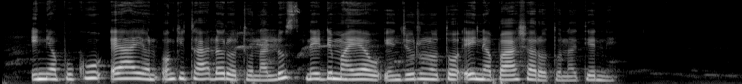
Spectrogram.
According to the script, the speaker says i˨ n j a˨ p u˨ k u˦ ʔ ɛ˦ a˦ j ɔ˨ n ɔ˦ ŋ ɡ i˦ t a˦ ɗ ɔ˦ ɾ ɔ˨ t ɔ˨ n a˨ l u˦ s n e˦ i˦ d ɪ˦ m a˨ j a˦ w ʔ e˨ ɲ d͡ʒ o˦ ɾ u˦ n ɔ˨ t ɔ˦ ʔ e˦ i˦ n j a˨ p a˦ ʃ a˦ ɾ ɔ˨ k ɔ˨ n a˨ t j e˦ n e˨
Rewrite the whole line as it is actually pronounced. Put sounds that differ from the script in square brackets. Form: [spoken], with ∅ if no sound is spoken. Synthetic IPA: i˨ n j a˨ p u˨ k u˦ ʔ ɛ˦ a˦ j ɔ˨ n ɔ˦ ŋ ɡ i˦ t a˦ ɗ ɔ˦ ɾ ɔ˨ t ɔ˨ n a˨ l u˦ s n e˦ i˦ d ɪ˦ m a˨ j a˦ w ʔ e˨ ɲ d͡ʒ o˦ ɾ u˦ n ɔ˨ t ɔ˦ ʔ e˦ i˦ n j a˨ p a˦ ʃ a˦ ɾ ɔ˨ [t] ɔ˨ n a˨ t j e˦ n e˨

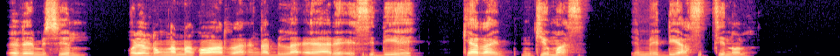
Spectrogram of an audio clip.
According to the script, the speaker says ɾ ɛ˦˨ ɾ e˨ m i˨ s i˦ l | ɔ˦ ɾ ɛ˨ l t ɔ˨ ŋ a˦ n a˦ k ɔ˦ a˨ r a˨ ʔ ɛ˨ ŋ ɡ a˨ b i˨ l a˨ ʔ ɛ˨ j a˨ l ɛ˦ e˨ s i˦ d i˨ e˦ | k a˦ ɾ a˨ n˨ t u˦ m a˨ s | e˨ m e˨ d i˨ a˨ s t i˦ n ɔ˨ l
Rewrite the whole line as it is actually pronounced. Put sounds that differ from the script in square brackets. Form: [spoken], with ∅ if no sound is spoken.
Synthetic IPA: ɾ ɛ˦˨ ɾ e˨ m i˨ s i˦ l | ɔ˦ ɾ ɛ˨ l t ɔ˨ ŋ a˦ n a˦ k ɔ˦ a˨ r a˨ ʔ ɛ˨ ŋ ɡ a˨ b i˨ l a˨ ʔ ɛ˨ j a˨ [ɾ] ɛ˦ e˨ s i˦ d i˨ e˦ | k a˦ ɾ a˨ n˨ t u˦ m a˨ s | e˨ m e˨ d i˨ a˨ s t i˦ n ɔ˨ l

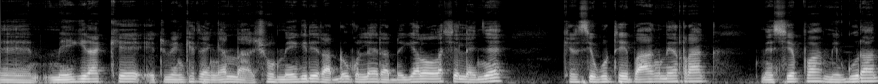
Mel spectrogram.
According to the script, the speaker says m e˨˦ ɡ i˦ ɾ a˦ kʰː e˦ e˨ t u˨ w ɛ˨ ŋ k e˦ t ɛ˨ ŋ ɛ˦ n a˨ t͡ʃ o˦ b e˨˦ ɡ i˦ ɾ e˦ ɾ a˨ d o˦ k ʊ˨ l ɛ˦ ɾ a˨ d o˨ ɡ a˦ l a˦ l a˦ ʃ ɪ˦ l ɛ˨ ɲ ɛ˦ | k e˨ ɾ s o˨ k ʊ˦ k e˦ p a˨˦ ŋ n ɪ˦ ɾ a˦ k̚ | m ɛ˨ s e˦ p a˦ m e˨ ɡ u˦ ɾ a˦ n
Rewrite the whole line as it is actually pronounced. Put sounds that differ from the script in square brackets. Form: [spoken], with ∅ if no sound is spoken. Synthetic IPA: m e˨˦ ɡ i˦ ɾ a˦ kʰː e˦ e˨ t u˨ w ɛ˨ ŋ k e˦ t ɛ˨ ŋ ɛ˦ n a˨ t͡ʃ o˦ [m] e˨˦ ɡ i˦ ɾ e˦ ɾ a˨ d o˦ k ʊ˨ l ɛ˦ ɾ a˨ d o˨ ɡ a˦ l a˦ l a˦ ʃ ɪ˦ l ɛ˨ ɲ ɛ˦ | k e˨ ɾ s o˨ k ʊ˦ [t] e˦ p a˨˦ ŋ n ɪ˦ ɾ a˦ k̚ | m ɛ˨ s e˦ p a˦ m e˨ ɡ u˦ ɾ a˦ n

